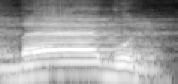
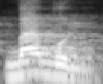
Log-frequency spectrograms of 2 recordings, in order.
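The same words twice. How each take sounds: First: BABUN with a long drawn-out BA; long first syllable. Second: BABUN with the BA cut short; short first syllable. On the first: Teacher reads the word correctly, BABUN with long BA. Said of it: "maka kita baca babun". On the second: Teacher shows the mistake, BABUN with short BA. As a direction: say BABUN quickly, no long A. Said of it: "Nah, itu yang salah". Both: Shown as a demonstration.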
